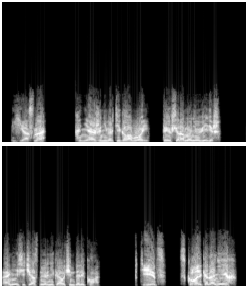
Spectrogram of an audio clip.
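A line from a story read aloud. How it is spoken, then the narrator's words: Barely restrained growl. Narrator (Russian): Едва сдерживая эмоции, прорычал Петрович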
